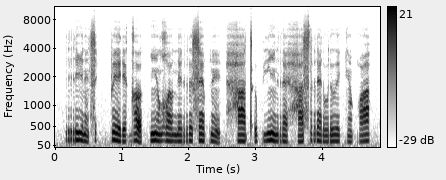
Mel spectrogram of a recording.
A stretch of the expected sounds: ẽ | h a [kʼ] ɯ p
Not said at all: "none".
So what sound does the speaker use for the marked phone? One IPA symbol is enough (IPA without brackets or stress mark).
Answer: tʼ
